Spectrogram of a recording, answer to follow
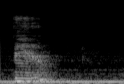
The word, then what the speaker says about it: pero: There is no R sound in Spanish like our sound. So within a word, again, let's pronounce this. Para. Para. Cara. Flora. And at the beginning of the word, it's also trilled as if it's a double R.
